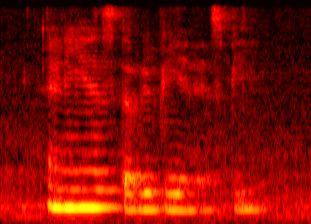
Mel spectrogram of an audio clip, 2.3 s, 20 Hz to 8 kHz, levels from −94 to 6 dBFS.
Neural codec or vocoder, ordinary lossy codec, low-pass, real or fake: codec, 16 kHz, 8 kbps, FreqCodec, smaller model; none; 7.2 kHz; fake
